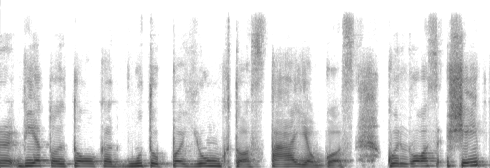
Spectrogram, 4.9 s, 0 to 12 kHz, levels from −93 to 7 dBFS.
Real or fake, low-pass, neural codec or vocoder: real; 10.8 kHz; none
